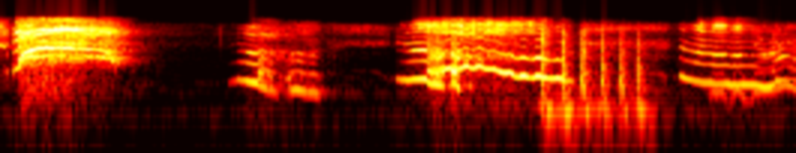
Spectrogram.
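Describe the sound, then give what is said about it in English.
A woman screams in panic from a nightmare while tossing in bed in a fretful sleep: a loud, high-pitched cry, then a short gap and a string of strained, wavering shrieks and sobbing wails. “Why were you screaming?”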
